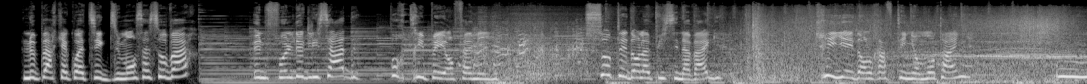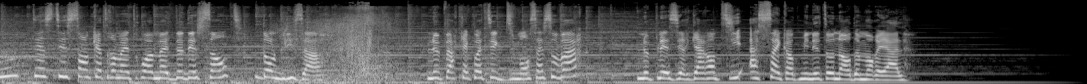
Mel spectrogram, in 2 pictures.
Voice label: annonceur fr qc naturel affirmee determinee; parc aquatique mont st sauveur

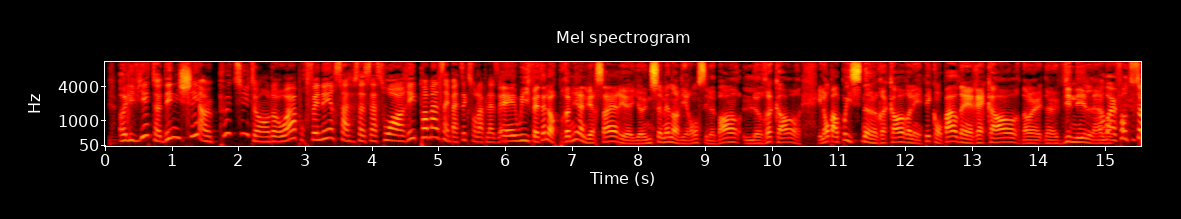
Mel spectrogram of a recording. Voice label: chronique chroniqueur francais quebecois naturel amicale; plaisirs gourmands

